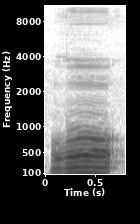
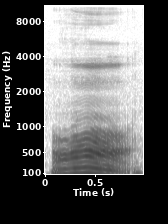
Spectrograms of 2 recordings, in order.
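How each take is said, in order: First: The sound is held back inside. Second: The sound is pushed straight out. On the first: The speaker calls it wrong. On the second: The speaker calls it right. "dorong keluar"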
